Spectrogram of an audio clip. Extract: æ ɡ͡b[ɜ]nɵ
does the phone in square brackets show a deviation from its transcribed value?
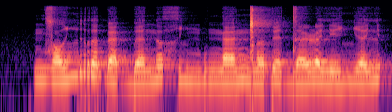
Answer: yes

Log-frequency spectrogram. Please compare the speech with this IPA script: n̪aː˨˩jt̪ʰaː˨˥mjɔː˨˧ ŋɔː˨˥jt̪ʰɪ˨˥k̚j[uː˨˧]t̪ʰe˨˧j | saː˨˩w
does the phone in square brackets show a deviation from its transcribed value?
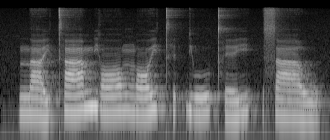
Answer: no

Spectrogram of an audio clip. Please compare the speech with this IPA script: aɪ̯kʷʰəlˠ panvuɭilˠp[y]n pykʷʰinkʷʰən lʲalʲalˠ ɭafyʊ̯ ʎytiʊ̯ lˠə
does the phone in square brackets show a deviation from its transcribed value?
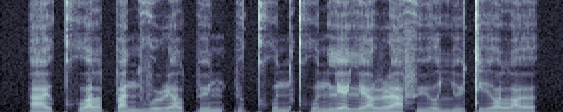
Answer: no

